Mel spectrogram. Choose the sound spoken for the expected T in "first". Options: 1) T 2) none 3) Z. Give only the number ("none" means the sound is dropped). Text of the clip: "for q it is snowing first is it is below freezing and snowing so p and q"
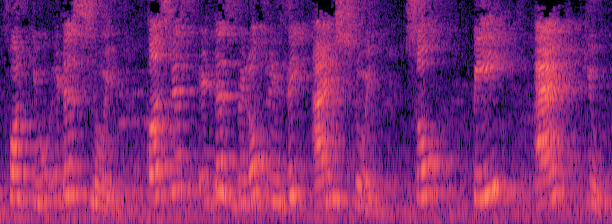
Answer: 2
